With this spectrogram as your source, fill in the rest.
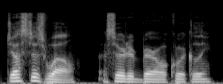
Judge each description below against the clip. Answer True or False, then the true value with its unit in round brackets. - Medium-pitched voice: False (125 Hz)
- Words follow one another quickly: False (160 wpm)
